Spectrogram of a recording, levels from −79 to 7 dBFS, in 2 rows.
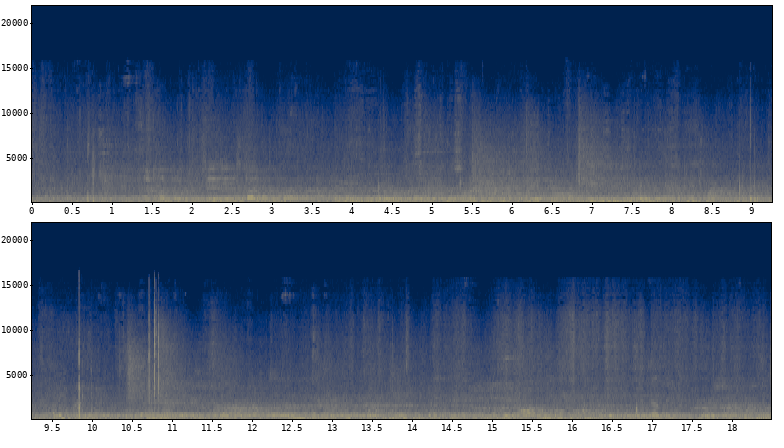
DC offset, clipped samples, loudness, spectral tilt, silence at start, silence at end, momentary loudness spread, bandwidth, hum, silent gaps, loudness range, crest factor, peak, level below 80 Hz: under 0.1%; under 0.1%; -30 LUFS; -4.5 dB/octave; 0 s; 0 s; 4 LU; 16 kHz; none; none; 1 LU; 26 dB; -4 dBFS; -60 dBFS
